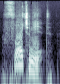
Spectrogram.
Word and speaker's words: fortunate: 좋은 행운의 반대말 키죠 발음에 유의해야 되는데요 forate 아니라 fortunate fortunate 4의 엑센트가 있고 KN 네트가 아니고 니죠 fortunate fortunate 지금 여기서는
